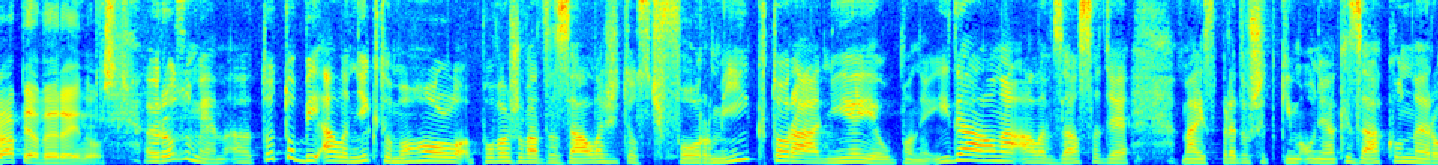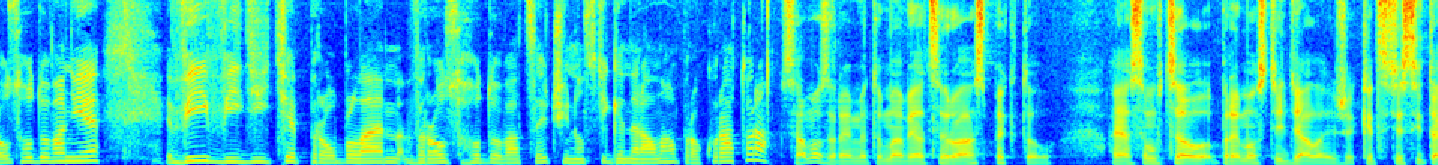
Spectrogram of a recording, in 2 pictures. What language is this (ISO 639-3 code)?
slk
